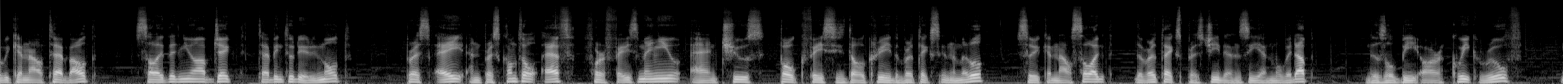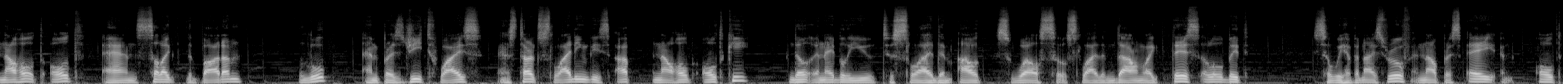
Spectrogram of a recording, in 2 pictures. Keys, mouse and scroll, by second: 0.0 Tab, 1.2 click, 2.3 Tab, 4.1 a, 5.4 ctrl+f, 10.0 click, 11.7 g, 11.9 z, 15.0 click, 17.3 alt+click, 19.5 g, 19.7 g, 27.0 alt+click, 27.5-28.8 middle drag, 29.1-29.5 scroll up 1, 29.5 a, 31.0 alt+e.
